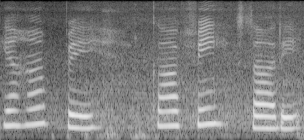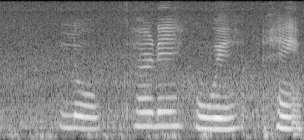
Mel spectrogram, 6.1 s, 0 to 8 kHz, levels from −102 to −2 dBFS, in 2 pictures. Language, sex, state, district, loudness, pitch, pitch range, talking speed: Hindi, female, Madhya Pradesh, Dhar, -16 LUFS, 290 Hz, 255-315 Hz, 80 wpm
